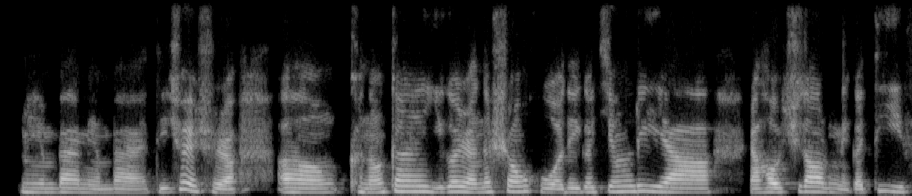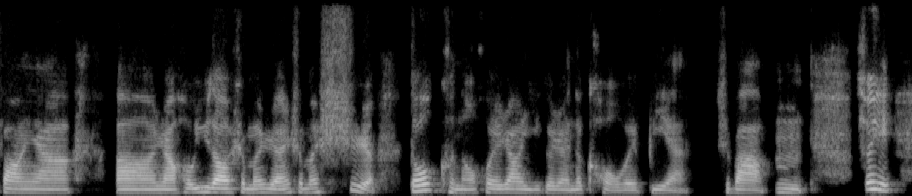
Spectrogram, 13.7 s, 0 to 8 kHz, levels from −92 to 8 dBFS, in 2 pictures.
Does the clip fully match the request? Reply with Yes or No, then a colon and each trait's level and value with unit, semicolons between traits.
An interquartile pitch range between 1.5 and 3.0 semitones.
No: average, 3.8 semitones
